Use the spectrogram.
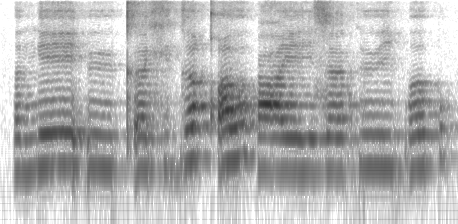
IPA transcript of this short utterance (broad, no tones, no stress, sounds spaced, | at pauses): ə ŋ eː ʔ ʉː kʼ œ xʲ ə ɡ ə u̯ qʼ o | ʕ eː i̯ z œ k ʉː i̯ b ɤ p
